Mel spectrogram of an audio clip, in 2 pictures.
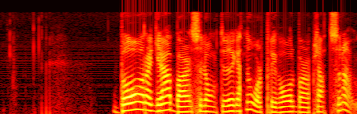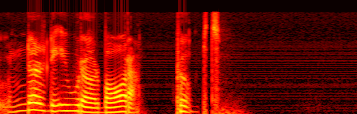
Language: Swedish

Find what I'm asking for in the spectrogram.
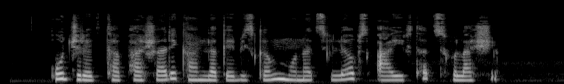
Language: Georgian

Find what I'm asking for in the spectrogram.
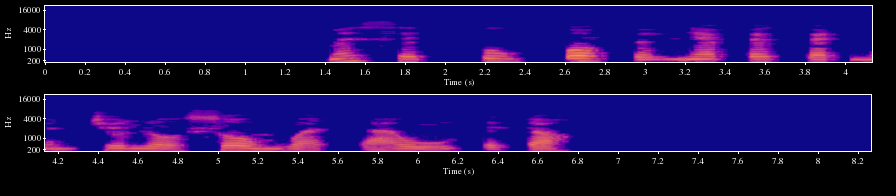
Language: Bamenyam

